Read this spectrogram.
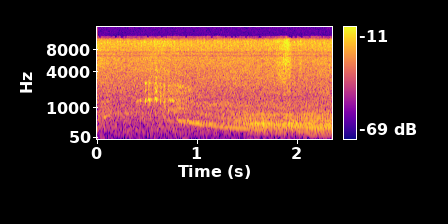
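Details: Indoor domestic cat in bed, unhappy and scared near another cat it dislikes, giving a faint, low, drawn-out growl that slides downward and is barely audible above a quiet background hiss.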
